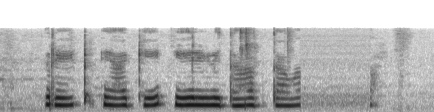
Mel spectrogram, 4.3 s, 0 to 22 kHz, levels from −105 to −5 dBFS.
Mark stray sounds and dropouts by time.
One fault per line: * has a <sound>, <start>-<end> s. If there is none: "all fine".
all fine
